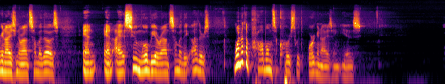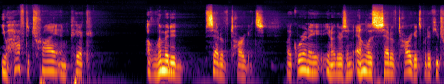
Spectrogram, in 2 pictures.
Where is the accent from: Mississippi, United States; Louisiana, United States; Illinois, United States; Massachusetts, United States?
Massachusetts, United States; Lexington; I grew up in Lexington, Massachusetts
